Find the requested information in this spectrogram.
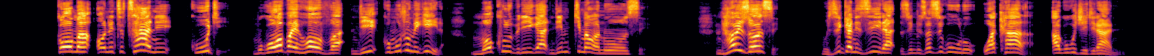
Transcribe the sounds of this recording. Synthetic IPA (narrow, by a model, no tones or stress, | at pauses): kɔmaʔɔnɛt͡sɛt͡sʰani | kutḭ | mukuɔpajɛɦɔvandikumutumikiɾa̰ | mɔkʰulupiɾik̬andim̩timawanuwɔːnsɛ̥̰ | ntʰawizɔnsɛ̥ | muziɡaniziɾazintʰuzazikuluwakʰala̰ː | k̬ukut͡ʃitiɾa̰ːni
